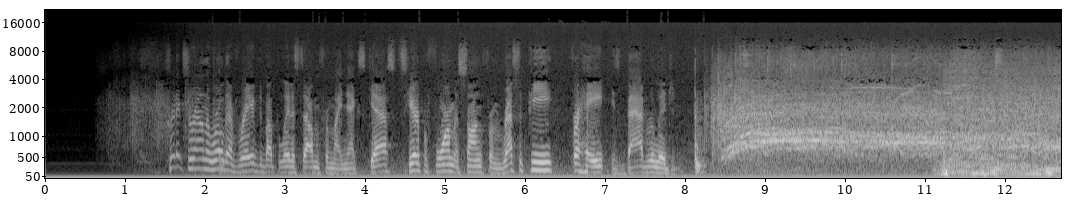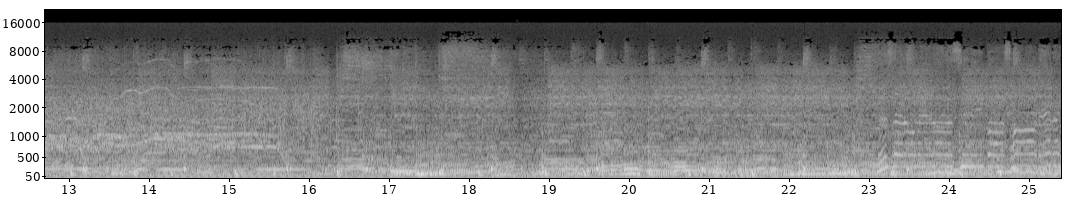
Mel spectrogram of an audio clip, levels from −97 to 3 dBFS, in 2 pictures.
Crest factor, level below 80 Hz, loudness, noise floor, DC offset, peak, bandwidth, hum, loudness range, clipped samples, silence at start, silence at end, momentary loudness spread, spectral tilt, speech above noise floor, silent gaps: 16 dB; -34 dBFS; -22 LUFS; -70 dBFS; 2%; -6 dBFS; 16.5 kHz; none; 8 LU; under 0.1%; 1.5 s; 0 s; 10 LU; -5.5 dB/octave; 43 dB; none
